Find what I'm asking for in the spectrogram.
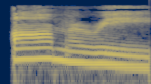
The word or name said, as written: almery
